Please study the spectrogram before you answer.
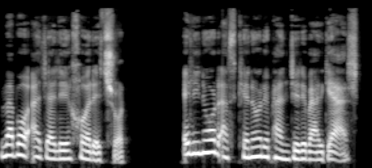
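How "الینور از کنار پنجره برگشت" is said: usual speaking voice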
